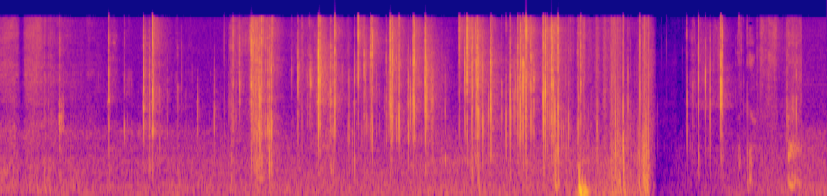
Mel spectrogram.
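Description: Close crackling and rustling right at the phone's microphone as a Maltese's muzzle and fur brush against it, with one louder low thump a little before six seconds.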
